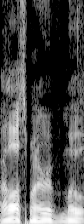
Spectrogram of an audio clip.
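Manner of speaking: imitated very deadpan delivery. Trying to show another person this guy's odd one-liners, imitating a very deadpan comic. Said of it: "let me see if I can do it".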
